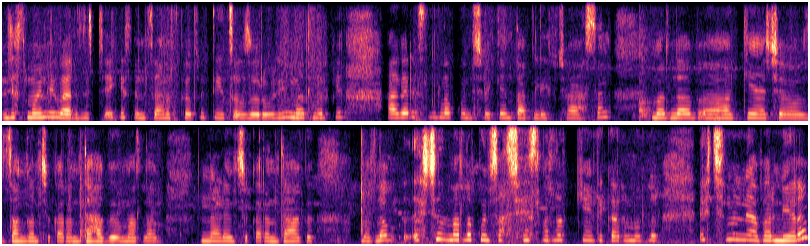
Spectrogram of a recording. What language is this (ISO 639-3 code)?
kas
